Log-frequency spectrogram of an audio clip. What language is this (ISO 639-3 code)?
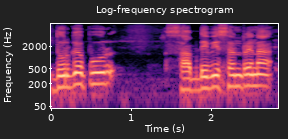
sat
